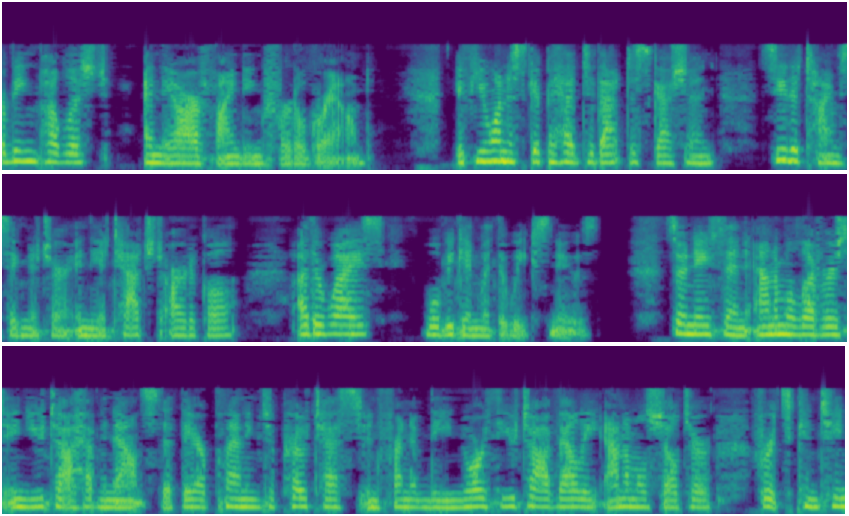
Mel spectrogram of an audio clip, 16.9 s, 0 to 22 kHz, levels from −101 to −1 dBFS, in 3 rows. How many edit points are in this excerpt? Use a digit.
0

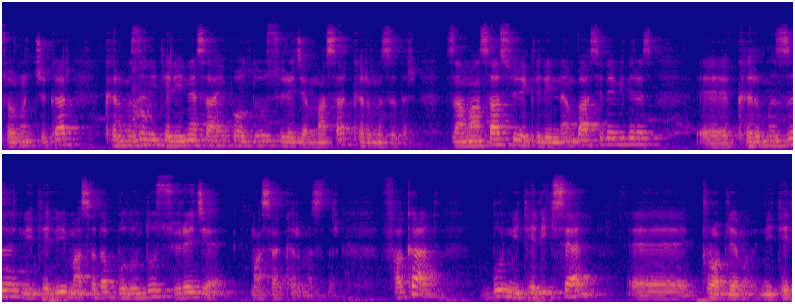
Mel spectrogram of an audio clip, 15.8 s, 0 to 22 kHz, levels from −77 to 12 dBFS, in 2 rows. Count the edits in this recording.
0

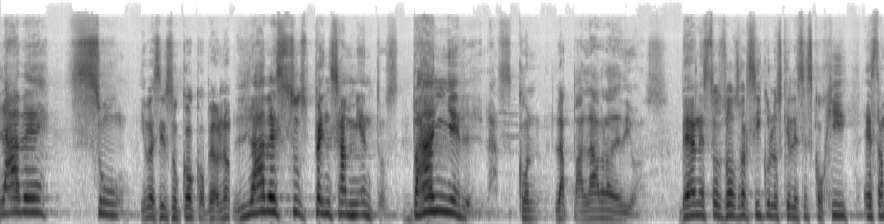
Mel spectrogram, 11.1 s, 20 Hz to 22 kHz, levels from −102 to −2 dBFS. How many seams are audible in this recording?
1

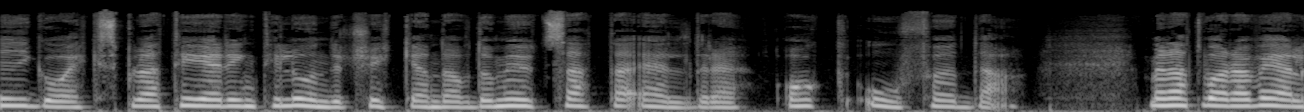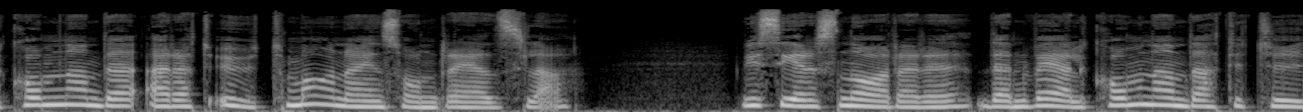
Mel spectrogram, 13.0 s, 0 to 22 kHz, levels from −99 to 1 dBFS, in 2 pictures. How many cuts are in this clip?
1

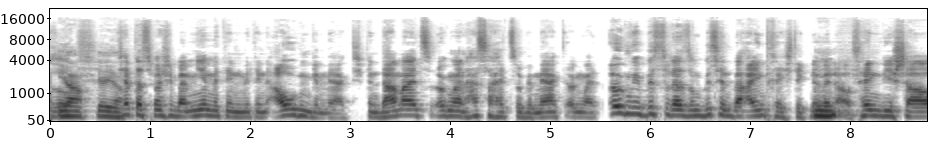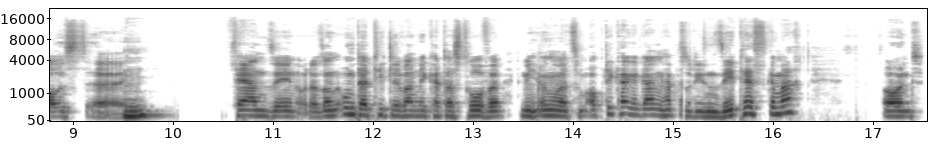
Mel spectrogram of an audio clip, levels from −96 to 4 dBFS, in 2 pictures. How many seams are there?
3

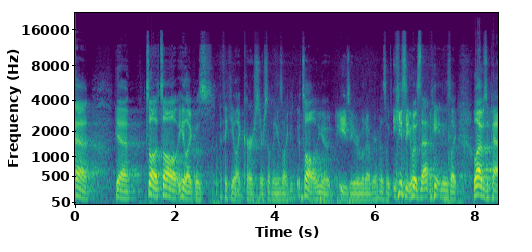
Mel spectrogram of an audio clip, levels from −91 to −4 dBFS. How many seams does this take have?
0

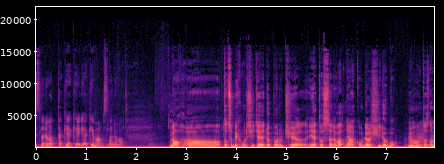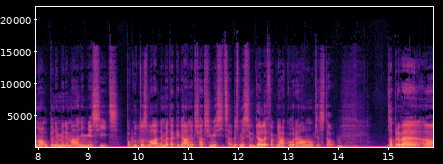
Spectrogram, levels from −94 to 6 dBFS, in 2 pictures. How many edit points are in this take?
0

